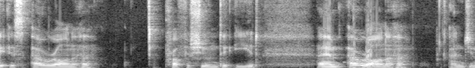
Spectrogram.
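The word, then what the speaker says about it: amhránaithe: We have, you can say, is auránatha, profisiúnta iad. Auránatha, and you notice again, we're not pronouncing the TH towards the end there because they're always silent.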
